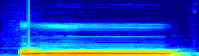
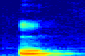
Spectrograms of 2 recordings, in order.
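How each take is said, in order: First: The vowel is held long. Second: The vowel is cut short. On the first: "O long" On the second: "O short"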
